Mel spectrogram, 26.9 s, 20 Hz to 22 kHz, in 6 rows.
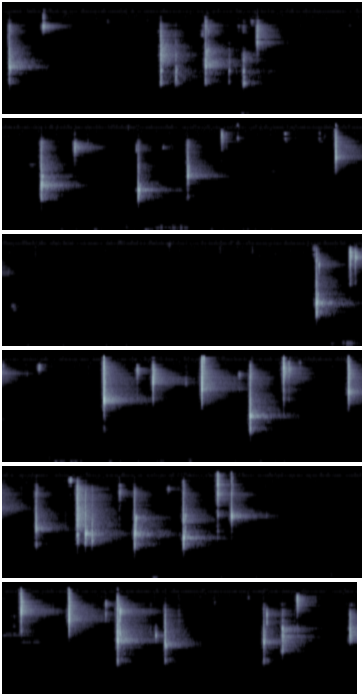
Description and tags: DROPS WATER: This is the sound of a dripping faucet over a glass of water, I made several recordings to find the drip rate sought by regulating the intensity.
I used ZOOM H4 HANDY RECORDER with built- in microphones.
I modified the original sound and added equalized and compression.
fallen, Water, Drops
